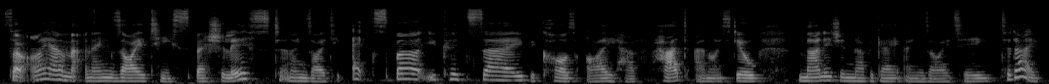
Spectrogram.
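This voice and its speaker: A friendly anxiety coach in her thirties hosts a casual live video from a small room at home, speaking to a phone or laptop camera at arm's length. Her voice is low and croaky yet fairly bright, expressive and unhurried. Chatty and encouraging, she greets viewers by name.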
